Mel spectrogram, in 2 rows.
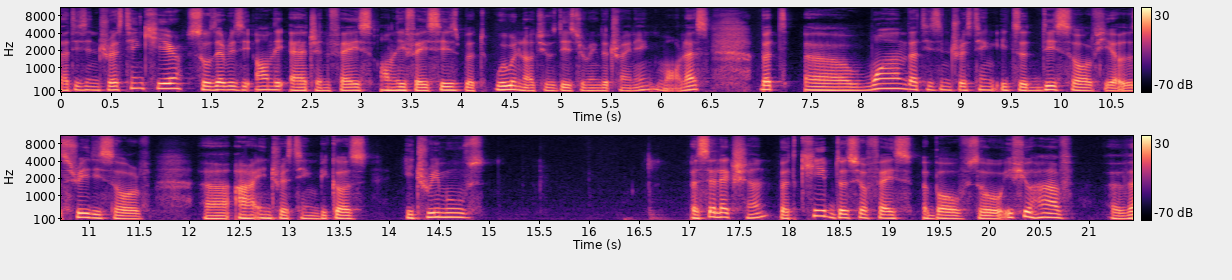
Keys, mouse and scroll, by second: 14.4 click, 14.8-21.4 middle drag, 16.6 x.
